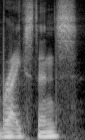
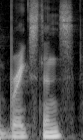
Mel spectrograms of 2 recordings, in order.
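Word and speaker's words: Brigtsen's: And it's a restaurant called Brygstons, and it is pronounced Brygstons as opposed to Brigstons.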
